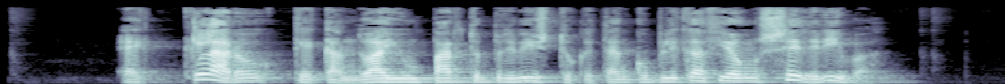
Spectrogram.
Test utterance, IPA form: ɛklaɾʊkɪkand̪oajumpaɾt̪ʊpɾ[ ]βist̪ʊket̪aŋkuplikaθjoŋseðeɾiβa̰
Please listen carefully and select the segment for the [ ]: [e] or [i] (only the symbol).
e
